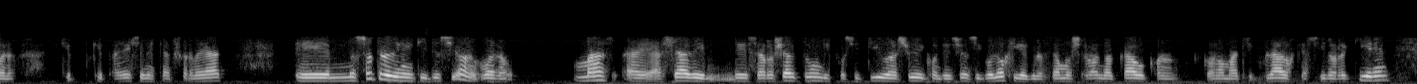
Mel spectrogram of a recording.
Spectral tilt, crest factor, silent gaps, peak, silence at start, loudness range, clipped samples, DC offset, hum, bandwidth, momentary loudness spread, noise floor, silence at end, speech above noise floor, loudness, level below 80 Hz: -7.5 dB/octave; 20 dB; none; -4 dBFS; 0 s; 4 LU; under 0.1%; under 0.1%; none; 4.2 kHz; 15 LU; -60 dBFS; 0.3 s; 37 dB; -23 LUFS; -62 dBFS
